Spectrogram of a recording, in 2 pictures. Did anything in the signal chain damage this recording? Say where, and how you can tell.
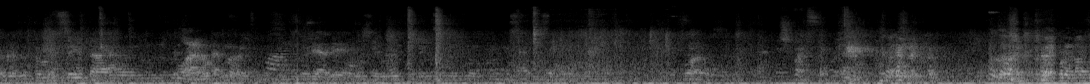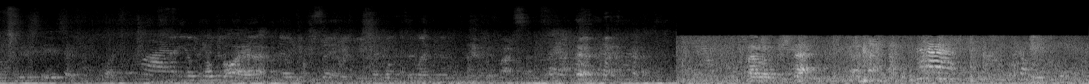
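Yes. At 2.96 s the driver or buffer stage repeated a 5.8 ms buffer three extra times, which fits a 256-sample buffer. It sounds like a brief buzz rather than a gap, because the audio repeats instead of going silent.

Frames out of order, at the network or codec stage, occur at 3.60–4.01, 5.09–5.50 and 10.16–10.56 s, where 186 ms halves swap, and at 12.85–13.15 and 14.89–15.20 s, where 139 ms halves swap. Each produces a garbled flutter. Unlike a dropout, no time is lost.

From 17.66 s to the end, the input likely switched to a poorer device. Nothing is present above 3.8 kHz, the level shifts by about 5 dB, and a new noise floor sits about 30 dB down, with no silence at the switch. A codec's low-pass filter would not change the level or the noise like this.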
